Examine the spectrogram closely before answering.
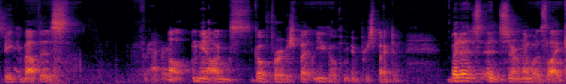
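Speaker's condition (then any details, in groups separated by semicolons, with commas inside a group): ALS; slowly progressing ALS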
